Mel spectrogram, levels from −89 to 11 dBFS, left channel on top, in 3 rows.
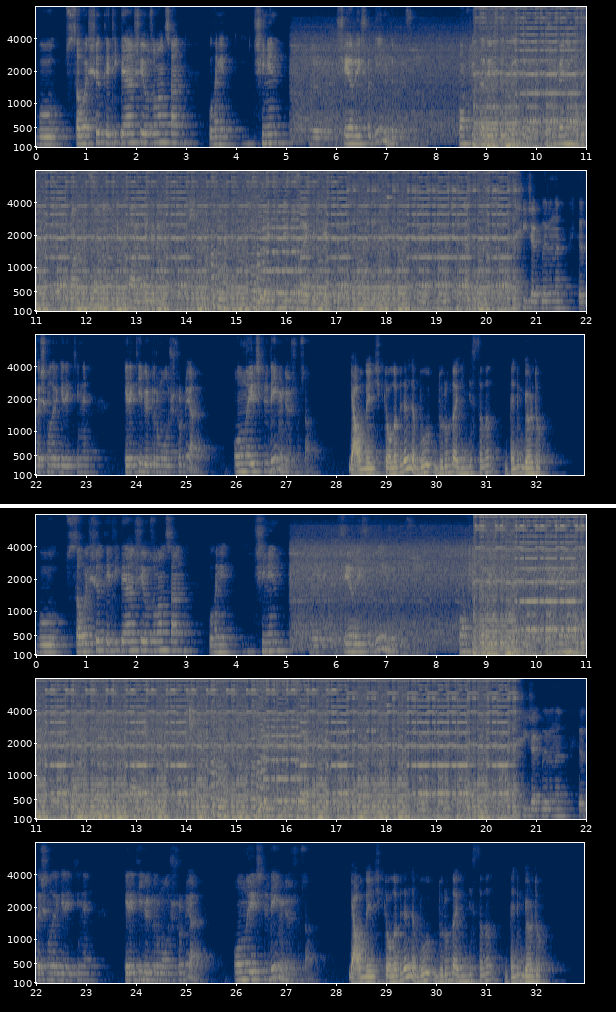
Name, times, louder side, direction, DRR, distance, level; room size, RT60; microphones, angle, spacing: voice 1, 0.0-3.1 3.5-5.1 5.5-7.7 8.4-11.0 11.3-13.6 14.6-21.6 21.8-23.1 23.8-25.3 26.0-27.5, left 1 dB, 75° left, 1.5 m, -36 dB
sound 1, 5.1-16.6, right 3 dB, 75° right, 2.9 m, -43 dB
sound 2, 8.7-20.6, right 2 dB, 15° right, 0.9 m, -28 dB
voice 2, 28.3-32.1, left 2 dB, 20° left, 0.4 m, -30 dB
15.5 x 7.2 x 2.4 m
head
